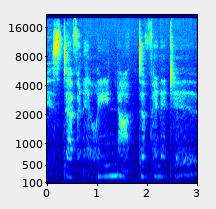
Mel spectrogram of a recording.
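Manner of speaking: hushed, creepy, spooky scary voice. Signing off a reaction video, thanking viewers, in a scary voice. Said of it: "That was my scary voice".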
